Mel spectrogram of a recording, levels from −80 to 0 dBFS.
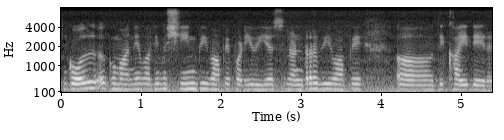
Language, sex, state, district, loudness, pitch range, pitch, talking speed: Hindi, male, Punjab, Fazilka, -17 LUFS, 175-190 Hz, 180 Hz, 190 wpm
